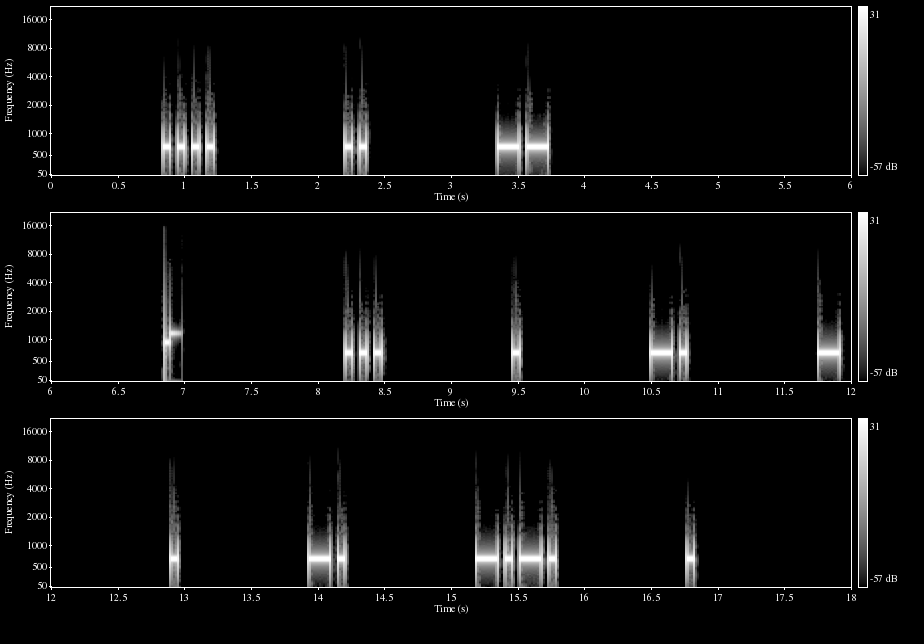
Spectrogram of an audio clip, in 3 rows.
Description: Morse code, heard as a keyed tone, about 22 wpm, spaced as for 8 wpm, 700 Hz. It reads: HIM SENTENCE
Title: 6x Character Spacing - Top 200 Words - 22wpm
